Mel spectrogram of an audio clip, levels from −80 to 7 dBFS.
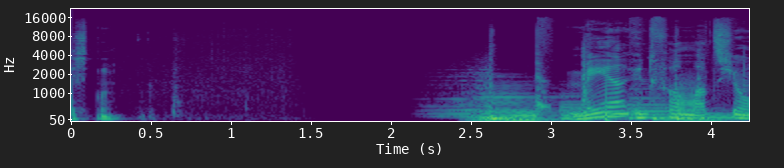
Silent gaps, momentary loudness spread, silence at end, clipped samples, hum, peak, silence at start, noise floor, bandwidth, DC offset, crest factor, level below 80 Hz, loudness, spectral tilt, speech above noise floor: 1.74-2.11 s; 13 LU; 0 s; under 0.1%; none; -6 dBFS; 0 s; -64 dBFS; 16.5 kHz; under 0.1%; 18 dB; -34 dBFS; -22 LUFS; -6.5 dB/octave; 43 dB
